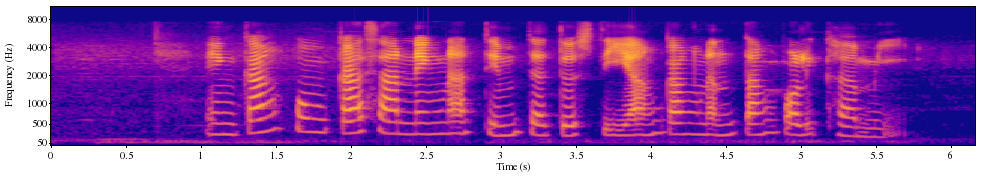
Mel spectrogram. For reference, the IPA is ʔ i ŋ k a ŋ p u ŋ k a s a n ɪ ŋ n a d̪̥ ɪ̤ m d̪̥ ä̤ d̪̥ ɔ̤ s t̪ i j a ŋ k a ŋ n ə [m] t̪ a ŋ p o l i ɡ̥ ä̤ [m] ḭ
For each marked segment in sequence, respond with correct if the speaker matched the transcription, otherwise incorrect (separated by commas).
incorrect, correct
